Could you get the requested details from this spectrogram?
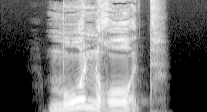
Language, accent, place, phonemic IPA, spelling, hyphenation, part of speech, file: German, Germany, Berlin, /ˈmoːnˌʁoːt/, mohnrot, mohn‧rot, adjective, De-mohnrot.ogg
- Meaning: poppy red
